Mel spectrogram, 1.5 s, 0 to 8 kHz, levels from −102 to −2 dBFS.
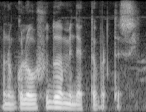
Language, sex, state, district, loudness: Bengali, male, Tripura, West Tripura, -18 LUFS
